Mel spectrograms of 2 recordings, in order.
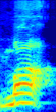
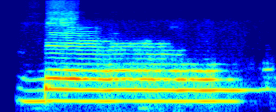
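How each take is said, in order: First: The syllable is cut short. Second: The syllable is drawn out long. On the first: The speaker calls it wrong. "You don't say ma" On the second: The speaker calls it right. "syllables are longer in Chinese, so therefore you say ma"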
